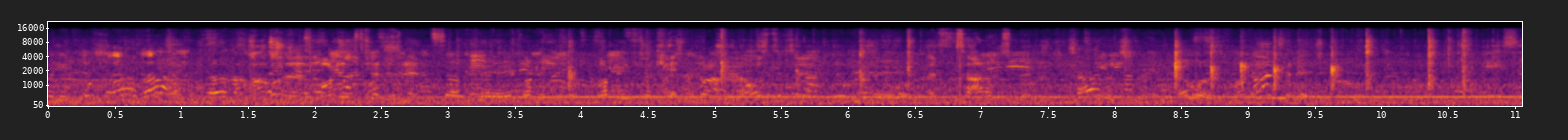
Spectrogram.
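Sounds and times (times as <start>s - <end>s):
airplane engine and airflow noise: 0.0s - 11.0s
faint passenger chatter: 0.0s - 11.0s
steady whine: 0.0s - 11.0s.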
